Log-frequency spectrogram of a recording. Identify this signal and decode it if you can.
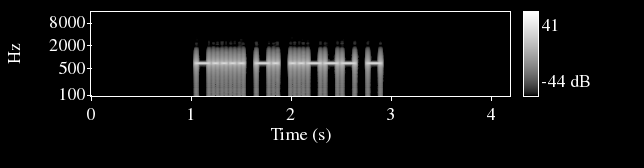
Morse code, heard as a keyed tone, about 28 wpm, 700 Hz. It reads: 6N2T
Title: Common Cut Numbers - 4-Digit 28wpm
